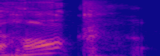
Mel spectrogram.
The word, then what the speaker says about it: Hawk: Love you, Hope. It sound like you said love you, ho. You gotta pronounce the K, dog. Love you, Hawk.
